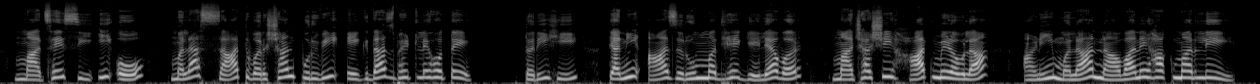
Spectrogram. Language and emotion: Marathi, surprised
